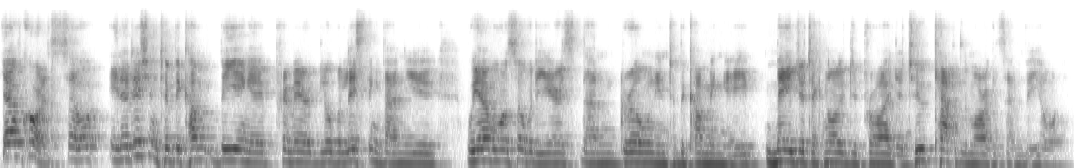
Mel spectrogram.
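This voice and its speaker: A man's voice: on the high side, a little fast, hardly any pauses, a bit bright, reverberant, highs cut off. A man from Sweden with a Swedish accent, explaining his company's work as a webinar guest, earnest, with restarts and repeated words. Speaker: guest executive.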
